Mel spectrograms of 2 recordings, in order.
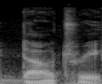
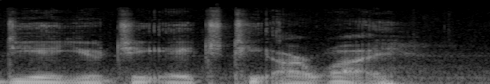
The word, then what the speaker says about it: Daughtrey: for state senate, and their name is pronounced the same as mine. They're missing the E that I have in mine. It's just Daughtrey. And because of the commercials on TV, and because it's an attorney in town, and because the name is in every graveyard in this area, it's quite common here. So their pronunciation works for me because it's, no, it sounds exactly the same.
